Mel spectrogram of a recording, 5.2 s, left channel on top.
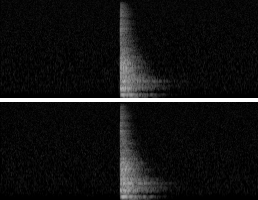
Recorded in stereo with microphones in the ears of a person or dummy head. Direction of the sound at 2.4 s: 20° left (ahead or behind).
